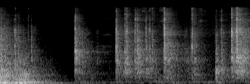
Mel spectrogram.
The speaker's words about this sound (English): Now close it, and I want to hear you lock it.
